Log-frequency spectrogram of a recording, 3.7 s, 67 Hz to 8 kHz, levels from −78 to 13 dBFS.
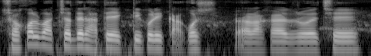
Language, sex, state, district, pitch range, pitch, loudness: Bengali, male, West Bengal, Alipurduar, 120-145 Hz, 135 Hz, -17 LUFS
